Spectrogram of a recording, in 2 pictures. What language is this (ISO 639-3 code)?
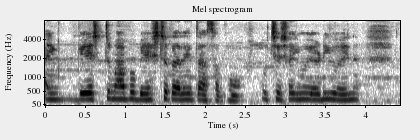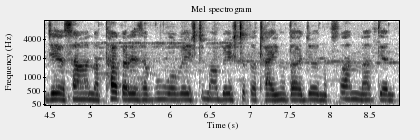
snd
